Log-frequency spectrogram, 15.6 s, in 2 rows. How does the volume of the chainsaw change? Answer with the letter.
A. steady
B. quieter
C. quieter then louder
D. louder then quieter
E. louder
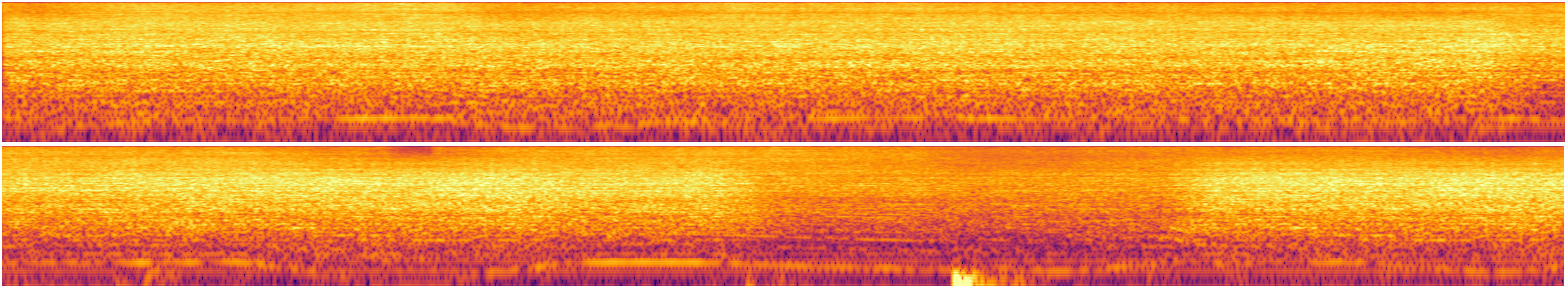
A.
